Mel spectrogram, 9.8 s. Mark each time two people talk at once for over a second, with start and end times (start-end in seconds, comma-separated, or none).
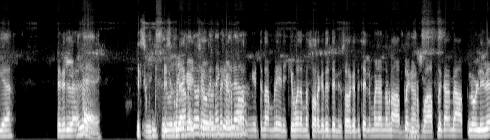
3.3-4.8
